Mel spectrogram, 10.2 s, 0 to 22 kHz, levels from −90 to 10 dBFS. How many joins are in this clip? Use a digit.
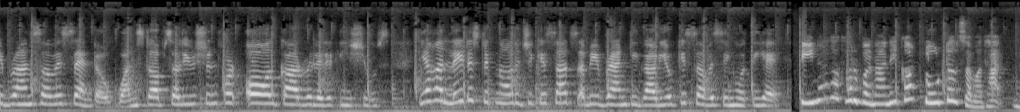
1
